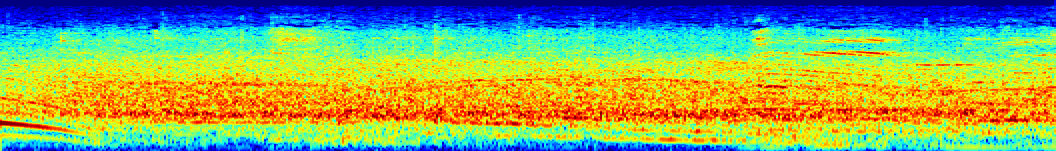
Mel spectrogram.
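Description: Home crowd roaring at a professional basketball game between Laguna and Nueva Ecija in Nueva Ecija, a loud, continuous wall of cheering and whooping that never lets up, with excited voices rising through the din.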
